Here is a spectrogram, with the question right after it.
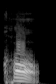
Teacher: যেমন এই যে খ, দেখো খ উচ্চারণ করার সময় একটা হ উচ্চারণ হচ্ছে শেষে আসছে। দেখো ক যুক্ত হ সমান খ, ক, ঘ, চ, দেখো হ আসছে। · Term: মহাপ্রাণ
